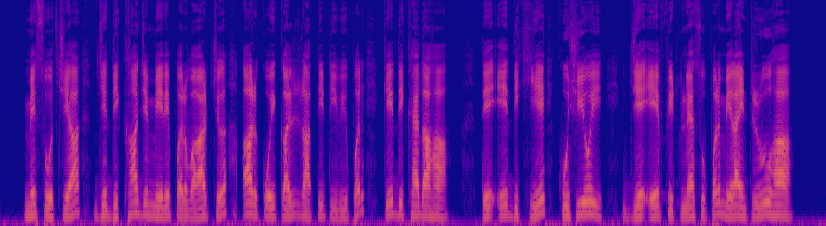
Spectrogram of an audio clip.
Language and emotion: Dogri, surprised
